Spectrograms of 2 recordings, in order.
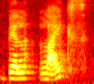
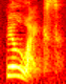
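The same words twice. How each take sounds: First: The two words are separated by a break. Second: The two words are linked without a break.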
